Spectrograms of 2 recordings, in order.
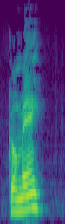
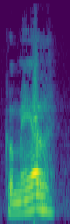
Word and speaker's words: comer: Comer. – Comer? Comer. You got to have that roll on there.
